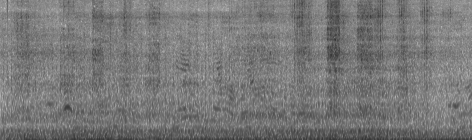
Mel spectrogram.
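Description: A longtail boat engine, a converted old truck engine, drones steadily and loudly at close range, a coarse low rumble running the whole time with wind noise mixed in, off Laem Kruat Pier in Thailand.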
